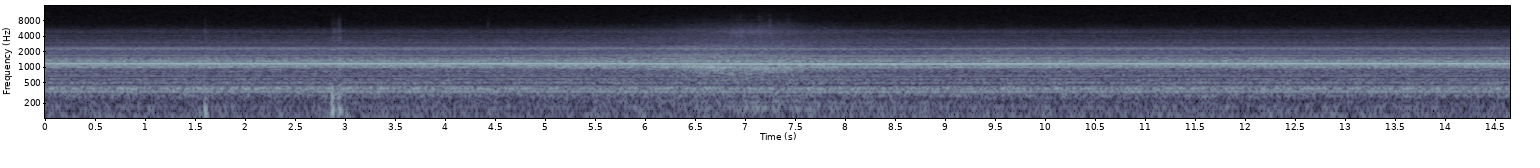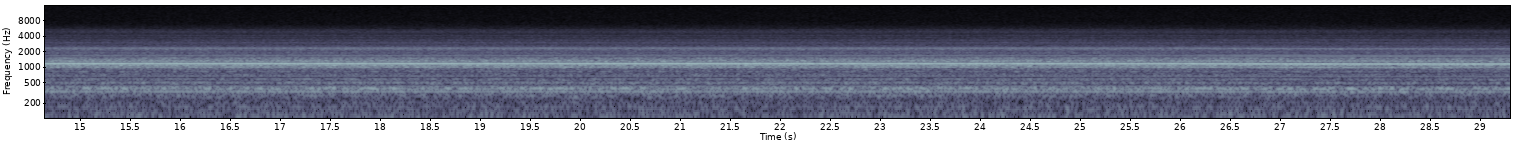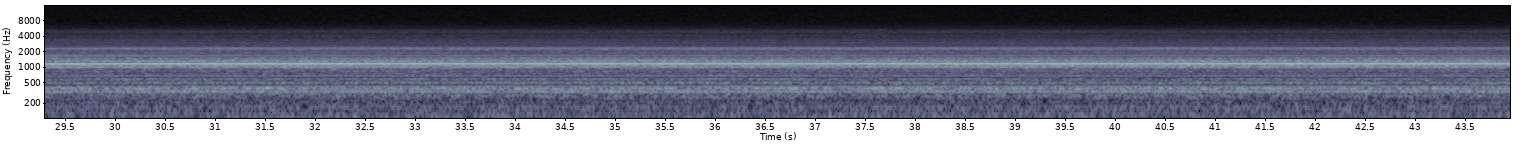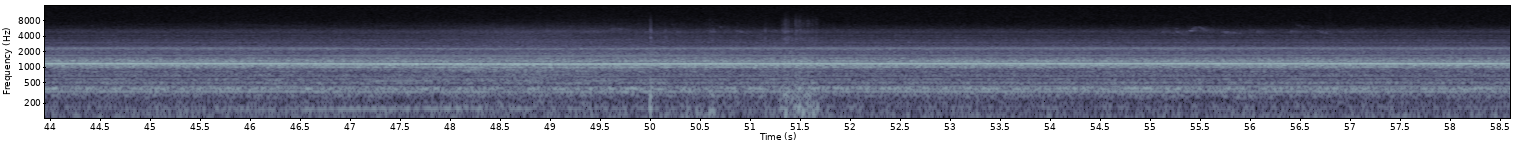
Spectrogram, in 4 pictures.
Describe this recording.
the defibrillator in the telephone kiosk ... pair of j r french contact mics to olympus ls 14 ...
